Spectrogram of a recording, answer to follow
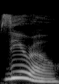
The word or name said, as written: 0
